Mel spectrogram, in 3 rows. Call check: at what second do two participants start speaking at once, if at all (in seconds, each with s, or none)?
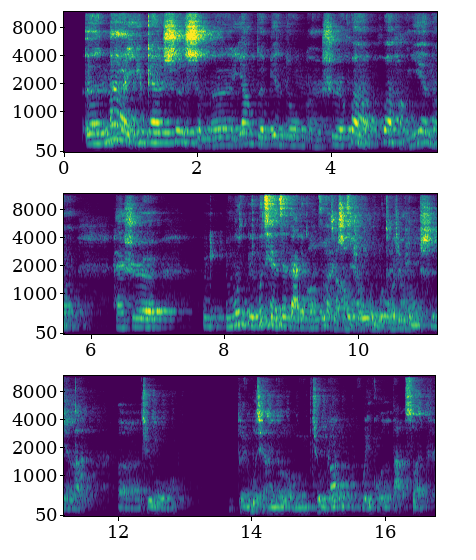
9.2 s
